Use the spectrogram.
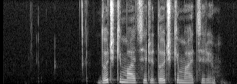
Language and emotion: Russian, neutral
